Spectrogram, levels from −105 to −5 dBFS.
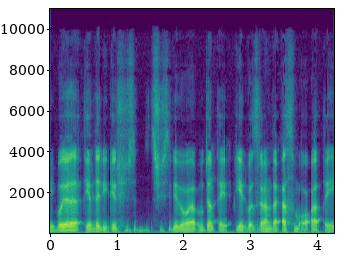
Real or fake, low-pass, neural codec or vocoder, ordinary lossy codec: fake; 9.9 kHz; autoencoder, 22.05 kHz, a latent of 192 numbers a frame, VITS, trained on many speakers; AAC, 64 kbps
